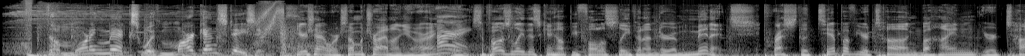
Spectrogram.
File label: sleepy promo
